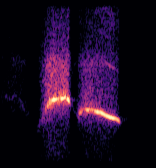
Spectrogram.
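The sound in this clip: A person whistles two sustained notes in a row, the second one gliding slightly downward, clear and alone.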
